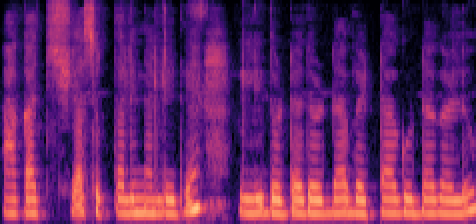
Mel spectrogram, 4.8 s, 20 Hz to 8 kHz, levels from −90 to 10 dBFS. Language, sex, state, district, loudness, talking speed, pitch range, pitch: Kannada, female, Karnataka, Raichur, -15 LUFS, 90 wpm, 180-185 Hz, 180 Hz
